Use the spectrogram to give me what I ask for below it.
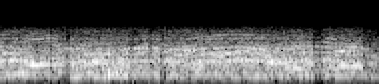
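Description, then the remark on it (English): A large arena crowd at an evening wrestling event murmurs steadily, a dense, continuous wash of many voices with no single speaker standing out and no cheers or claps breaking through. “This place has really seen a crowd, the Flyers in the afternoon, wrestling at night.”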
